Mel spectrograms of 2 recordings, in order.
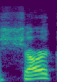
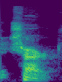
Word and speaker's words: Chark: Do you pronounce it Shark or it should be? I would say Chark. Yeah, Chark. It should be Chark. I know. Everyone just calls him Shark.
